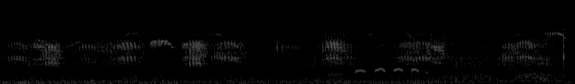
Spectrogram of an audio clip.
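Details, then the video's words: Demoiselle crane flock giving rough, grating calls in overlapping bursts, with one clearer rising note near the start and a short series of four soft, evenly spaced lower notes midway. "Flock of Demoiselle crane (Anthropoides virgo)"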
